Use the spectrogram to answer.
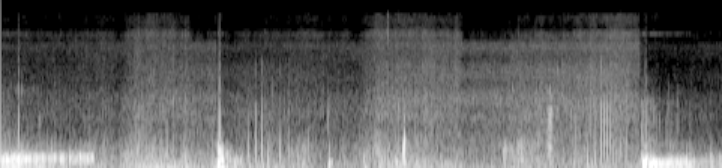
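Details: Low rumbling and gurgling with bubbling pops and a second deep growl near the end; ordinary stomach growling, a normal bowel sound.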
